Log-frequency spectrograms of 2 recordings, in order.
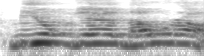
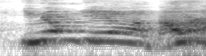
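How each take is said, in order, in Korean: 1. 조용하고 부드럽게 말합니다. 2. 큰 목소리로 외칩니다. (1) "그냥 조근조근" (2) "큰 소리로 외쳐가지고"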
